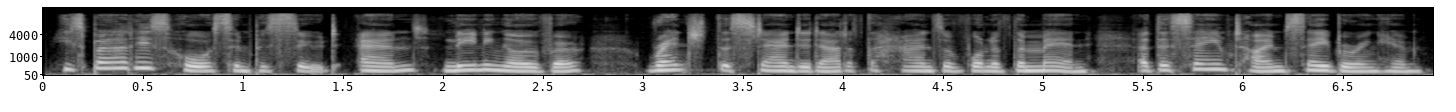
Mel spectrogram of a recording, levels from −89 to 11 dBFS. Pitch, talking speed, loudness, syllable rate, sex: 205 Hz, 235 wpm, -16 LUFS, 6.0 syllables/s, female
